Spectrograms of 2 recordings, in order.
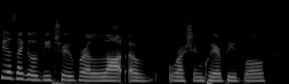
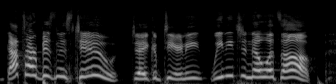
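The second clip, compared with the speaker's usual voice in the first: louder, higher mock indignation; mock complaint; 6 semitones higher, 9 dB louder than usual. Real, not acted. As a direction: protest it with playful outrage. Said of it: "make a formal complaint about".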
